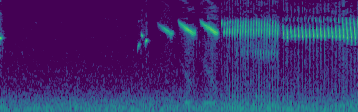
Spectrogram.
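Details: Canary song used as a master recording for tutoring young canaries: after two seconds of quiet, a few slurred descending whistles lead into a rapid, high buzzy trill of repeated notes that shifts pitch partway through.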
